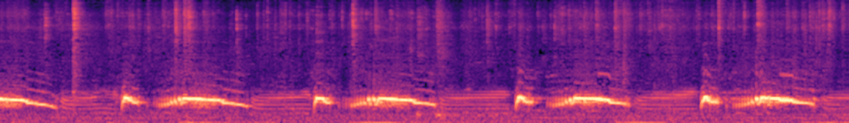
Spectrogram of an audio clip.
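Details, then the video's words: Slow 'senggang' kuk-deruk cooing from a caged Javan puter collared dove, meant as a tutor and lure recording. A steady cycle repeats about every two and a half seconds: a sharp short note, a long sliding coo, then soft humming. "Burung puter jawa kuk deruk manggung merdu suara SLOW SENGGANG"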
